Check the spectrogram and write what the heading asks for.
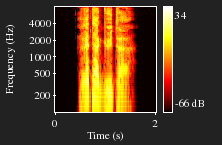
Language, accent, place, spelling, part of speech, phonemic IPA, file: German, Germany, Berlin, Rittergüter, noun, /ˈʁɪtɐˌɡyːtɐ/, De-Rittergüter.ogg
- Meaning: nominative/accusative/genitive plural of Rittergut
